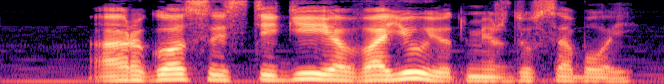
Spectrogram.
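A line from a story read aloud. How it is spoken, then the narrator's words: Sharp. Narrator (Russian): резко сказал он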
